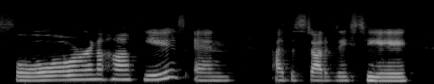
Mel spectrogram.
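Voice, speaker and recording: Her tone is bright and sharp, with an Australian accent. The woman talks at a fairly slow pace. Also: very clean recording, silent background. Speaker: podcast host, mother. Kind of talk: casual chat.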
